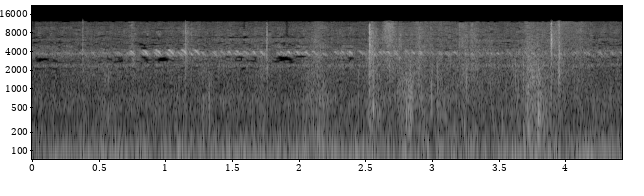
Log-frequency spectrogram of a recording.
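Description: Quiet night ambience with a steady high insect chirping and a low hum, and a few soft rustles and footfalls about two and a half seconds in and near the end as a man sits down.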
